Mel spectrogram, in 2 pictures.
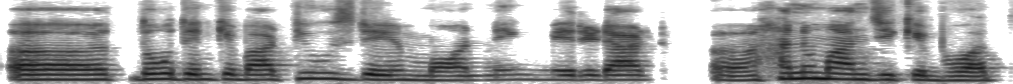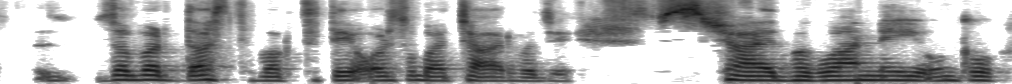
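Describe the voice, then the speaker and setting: A woman retelling a devotional experience in a lively storytelling way, mixing in English phrases. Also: lowish voice, unhurried, no room sound. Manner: lively anecdotal retelling, acting out quoted voices; switches between Hindi and English mid-sentence. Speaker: devotee sharing a personal experience. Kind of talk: satsang storytelling.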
